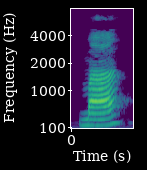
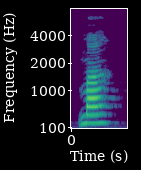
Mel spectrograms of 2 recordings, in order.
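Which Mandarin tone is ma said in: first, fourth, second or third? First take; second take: second; first. First: The syllable is said in the second tone. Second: The syllable is said in the first tone.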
